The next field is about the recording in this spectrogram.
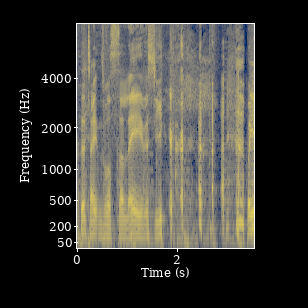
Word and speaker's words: Saleh: Robert Saleh. – Saleh, okay.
